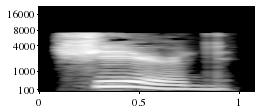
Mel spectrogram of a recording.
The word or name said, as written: sheared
